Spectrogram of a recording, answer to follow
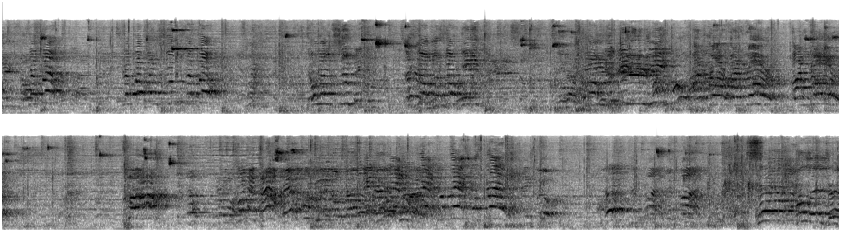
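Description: A basketball bouncing on a hardwood gym floor during play, with players' voices. The sound echoes around a large gym.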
